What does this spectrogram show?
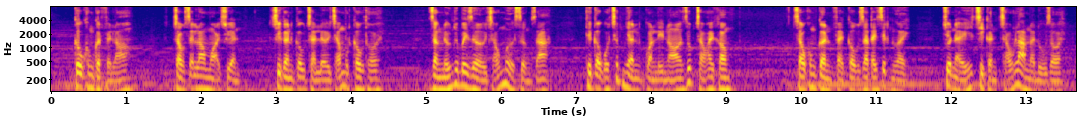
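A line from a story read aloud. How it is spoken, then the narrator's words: Angry. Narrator (Vietnamese): Việt tức giận nói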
